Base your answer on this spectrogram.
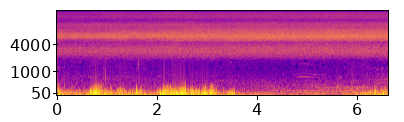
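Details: A dense chorus of cicadas high in the trees makes a steady, high, hissing drone near water, with a person speaking briefly about them being too high to find.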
